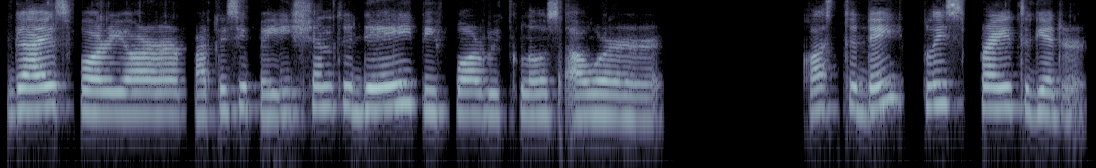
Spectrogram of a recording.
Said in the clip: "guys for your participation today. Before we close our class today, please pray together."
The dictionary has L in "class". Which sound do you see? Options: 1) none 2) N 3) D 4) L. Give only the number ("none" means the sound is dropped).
1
